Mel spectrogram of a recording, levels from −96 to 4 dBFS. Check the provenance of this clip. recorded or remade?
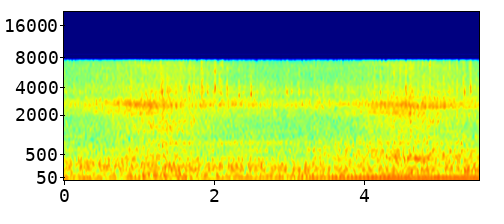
recorded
